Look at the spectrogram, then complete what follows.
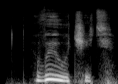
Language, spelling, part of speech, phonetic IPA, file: Russian, выучить, verb, [ˈvɨʊt͡ɕɪtʲ], Ru-выучить.ogg
- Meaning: 1. to learn (to completion, typically something involving rote memorisation) 2. to memorize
